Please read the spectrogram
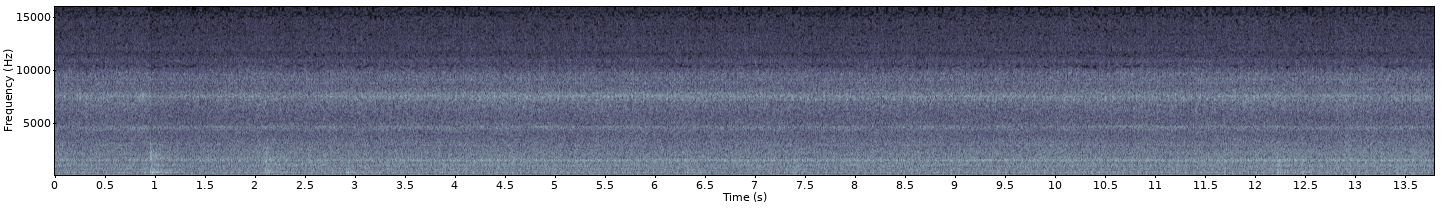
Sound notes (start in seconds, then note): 2.0 tire clanking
